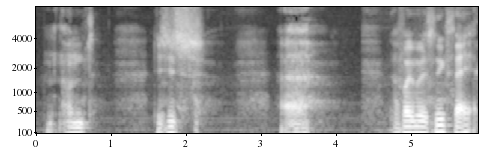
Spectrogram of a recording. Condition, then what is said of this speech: Parkinson's disease. Manches kann ich noch normal machen, aber langsamer. Wie zum Beispiel reden.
